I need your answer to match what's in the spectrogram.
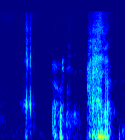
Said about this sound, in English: That sounded like a fake crunch the first bite.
